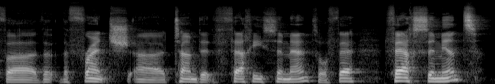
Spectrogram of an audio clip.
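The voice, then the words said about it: Put-on French accent. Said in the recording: “That's my best French accent for that one.”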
